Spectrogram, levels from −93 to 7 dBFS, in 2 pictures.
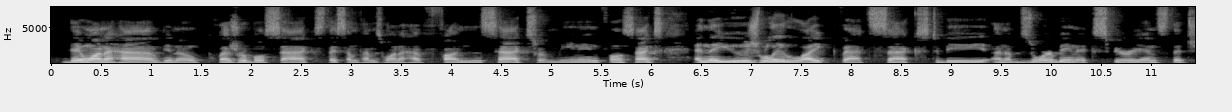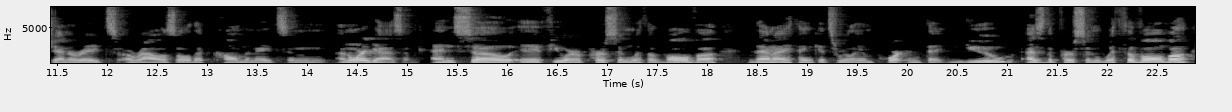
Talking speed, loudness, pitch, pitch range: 160 wpm, -24 LUFS, 125 Hz, 115-135 Hz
